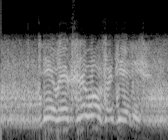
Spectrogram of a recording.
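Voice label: Russian left wing mood low, speech; War Thunder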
